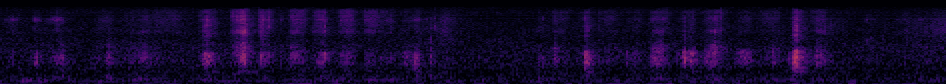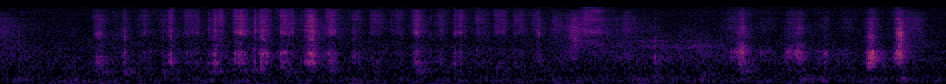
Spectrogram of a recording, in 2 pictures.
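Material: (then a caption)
Coated paper. A wooden stylus scratches fine strokes into a black-coated scratch-art paper page in a spiral pad, making quiet, dry, bright scratching with short raspy bursts. The strokes come in quick, irregular clusters over a low, steady background hum.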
